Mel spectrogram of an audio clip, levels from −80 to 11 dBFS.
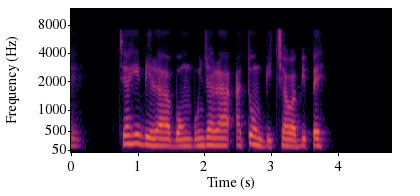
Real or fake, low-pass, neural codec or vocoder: fake; 7.2 kHz; codec, 16 kHz, about 1 kbps, DyCAST, with the encoder's durations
